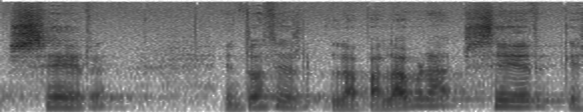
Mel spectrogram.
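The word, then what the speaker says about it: sr: s y una r como no sabemos la vocal que empleaban seguramente pues se pone una e y se pronuncia ser entonces la palabra ser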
